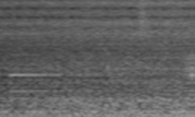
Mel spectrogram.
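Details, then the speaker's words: Salvage-auction vehicle with sunroof, minor damage, no airbags deployed, just started: steady, even low rumble without knocks, ticks or misses; sounding great, no check engine light; normal idle. "Sounding great. Nice."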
